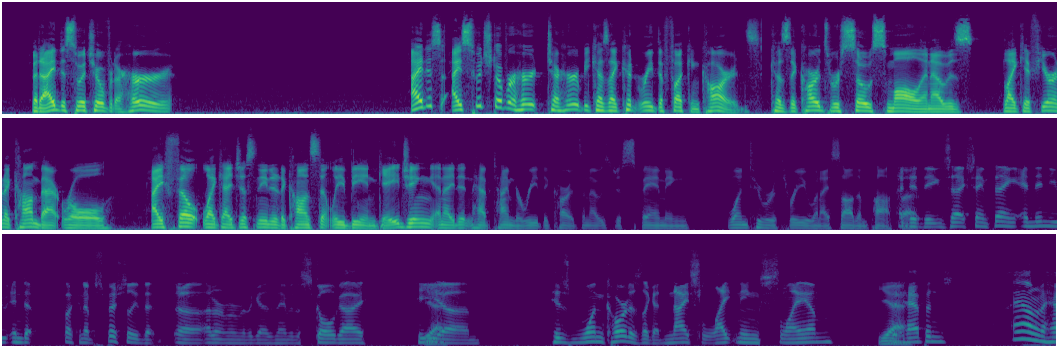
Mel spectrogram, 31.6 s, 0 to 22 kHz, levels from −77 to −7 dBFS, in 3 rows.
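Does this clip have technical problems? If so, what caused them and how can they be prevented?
Yes. Right after "needed to constantly be", from 14.64 to 16.06 s, a fast ticking zipper noise rides on the speech until "and I was just". The level drops by roughly 20 dB in coarse unsmoothed steps, around 30 per second, and each jump clicks. Ramping gain per sample, or smoothing it across each buffer, prevents this.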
